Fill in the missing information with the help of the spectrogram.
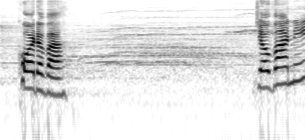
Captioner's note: audience cheering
